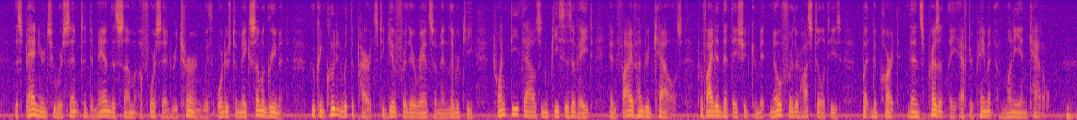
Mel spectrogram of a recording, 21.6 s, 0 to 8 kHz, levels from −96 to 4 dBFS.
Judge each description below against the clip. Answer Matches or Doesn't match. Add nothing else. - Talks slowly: Doesn't match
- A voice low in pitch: Matches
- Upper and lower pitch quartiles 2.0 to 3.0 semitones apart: Doesn't match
